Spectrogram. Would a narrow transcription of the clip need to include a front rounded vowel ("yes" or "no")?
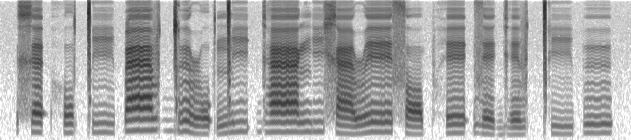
yes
